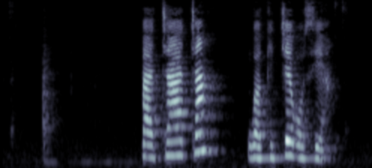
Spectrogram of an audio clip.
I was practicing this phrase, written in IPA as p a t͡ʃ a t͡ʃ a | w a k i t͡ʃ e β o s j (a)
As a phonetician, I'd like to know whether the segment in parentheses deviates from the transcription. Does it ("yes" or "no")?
no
